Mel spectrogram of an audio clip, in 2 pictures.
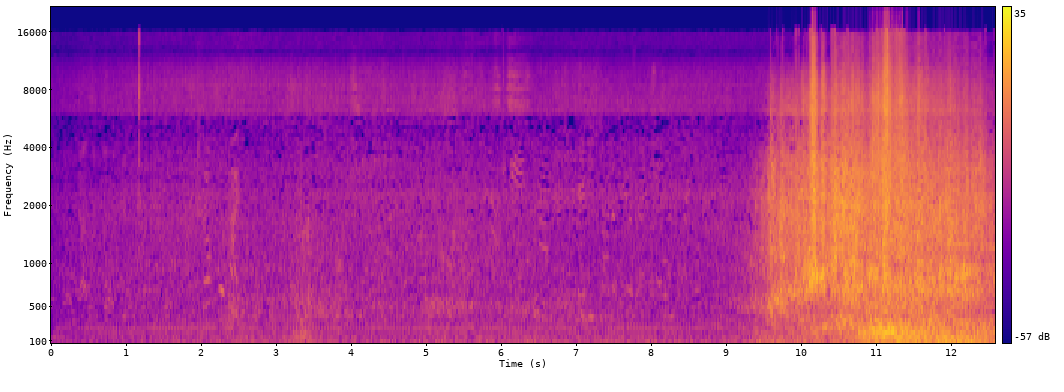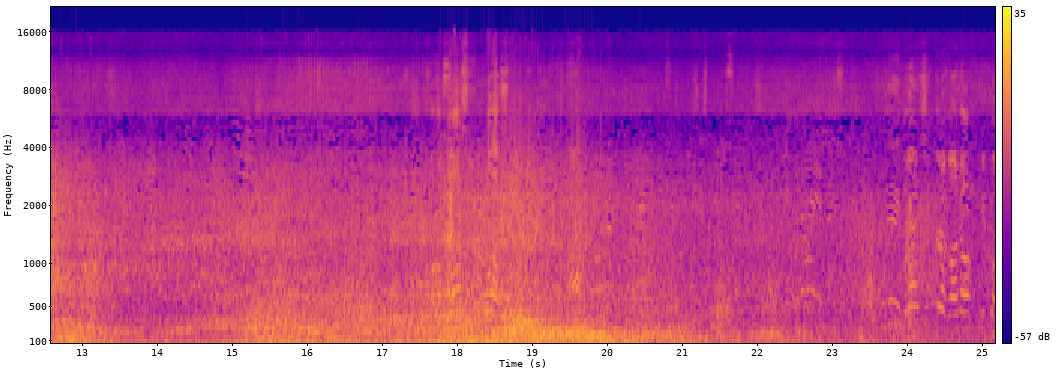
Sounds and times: Gripen flypast5 8.8 - 17.5

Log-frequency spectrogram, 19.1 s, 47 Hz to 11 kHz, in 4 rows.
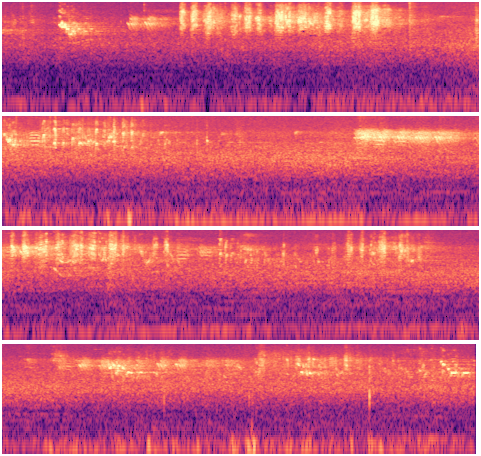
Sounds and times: Birds-in-a-cage 0.0 - 19.0

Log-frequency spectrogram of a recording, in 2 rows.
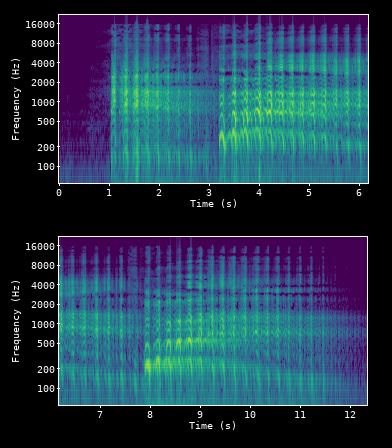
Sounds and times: Maniacal Laugh 2 plus echo 1.0 - 12.0

